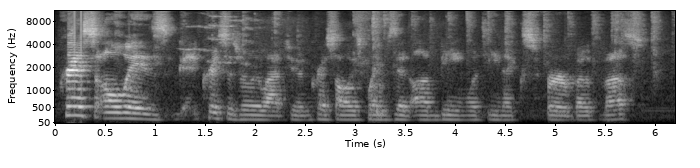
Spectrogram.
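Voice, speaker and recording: A woman with a big voice chatting casually and excitably as she hosts a video game stream. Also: very deep voice, unhurried. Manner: loud, excitable. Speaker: streamer and host of a co-op gaming session. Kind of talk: casual chat while playing a video game. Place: indoor room, live game stream. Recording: echoey room with background noise.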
